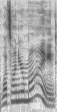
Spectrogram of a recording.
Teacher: doubtful rise at the end of the question is going to invite the person to share because you're showing concern for them.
